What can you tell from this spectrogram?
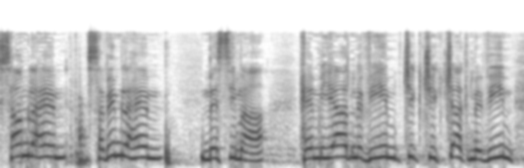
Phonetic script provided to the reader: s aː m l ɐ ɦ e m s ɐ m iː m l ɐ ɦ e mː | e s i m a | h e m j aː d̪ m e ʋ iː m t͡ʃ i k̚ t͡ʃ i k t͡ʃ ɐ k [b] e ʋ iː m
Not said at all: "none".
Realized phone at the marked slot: m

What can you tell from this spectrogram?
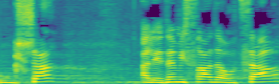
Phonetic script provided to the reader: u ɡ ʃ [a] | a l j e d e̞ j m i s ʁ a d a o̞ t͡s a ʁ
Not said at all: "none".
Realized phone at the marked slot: a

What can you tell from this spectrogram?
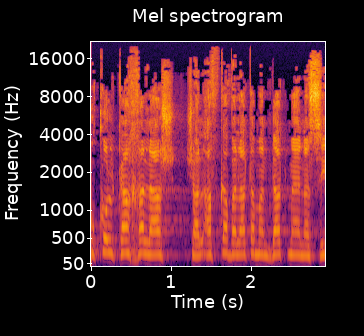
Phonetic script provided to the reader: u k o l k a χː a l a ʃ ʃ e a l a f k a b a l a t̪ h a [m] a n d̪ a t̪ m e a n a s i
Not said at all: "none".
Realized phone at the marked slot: m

